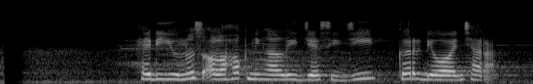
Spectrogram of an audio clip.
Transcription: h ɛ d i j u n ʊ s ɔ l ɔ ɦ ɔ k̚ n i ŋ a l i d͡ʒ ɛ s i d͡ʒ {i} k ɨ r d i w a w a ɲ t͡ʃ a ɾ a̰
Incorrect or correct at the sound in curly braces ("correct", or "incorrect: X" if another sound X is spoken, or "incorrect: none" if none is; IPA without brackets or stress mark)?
correct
